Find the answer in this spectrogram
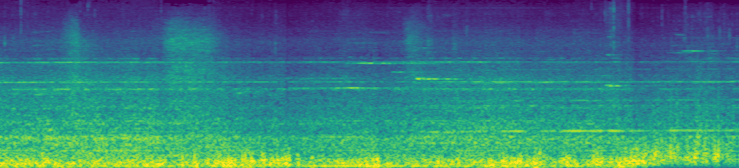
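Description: Union Pacific diesel locomotives in a rail yard: a steady low engine and rail rumble, with thin high squealing tones from steel wheels on the rails.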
